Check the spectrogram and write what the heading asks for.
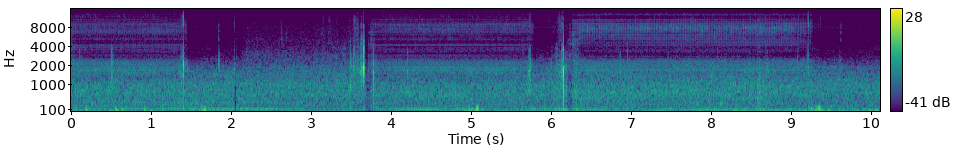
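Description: Quiet outdoor background with a steady low hum and a few sharp clicks or knocks, the two loudest about a third and two-thirds of the way through.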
